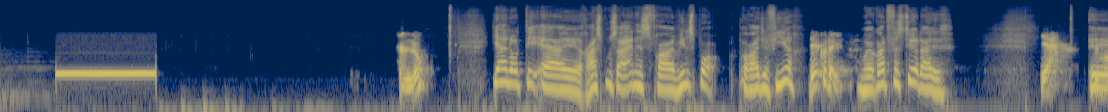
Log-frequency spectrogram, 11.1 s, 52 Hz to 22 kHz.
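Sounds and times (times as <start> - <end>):
telephone ringback tone: 0.6 - 1.6
speech: 4.9 - 11.0.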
